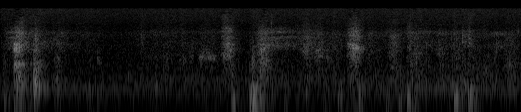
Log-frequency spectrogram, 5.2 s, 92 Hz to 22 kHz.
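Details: A 14-month-old English Cream Golden Retriever plays indoors with a toy elephant, humping it and tossing it into the air; irregular breathy pants and snuffles come in short bursts, with a faint whimper, over a steady low room hum.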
